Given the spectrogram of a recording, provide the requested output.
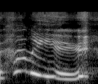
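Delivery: imitating a child's exact echo, high and laughing. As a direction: parrot it back like a small child. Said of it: "And they go".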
